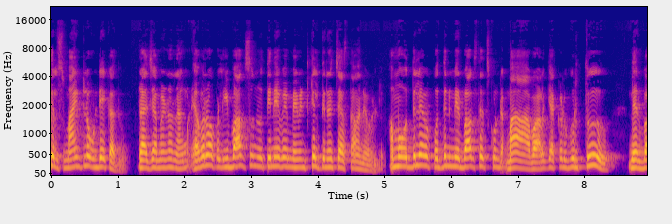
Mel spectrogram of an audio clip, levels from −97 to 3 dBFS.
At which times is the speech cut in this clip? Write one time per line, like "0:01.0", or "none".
0:01.1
